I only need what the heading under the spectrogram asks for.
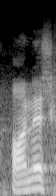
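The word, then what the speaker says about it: honest: एश, ऑनेस्ट का भी एच है और एयर का भी एच है। तो ये जो कॉन्सोनेंट एच लगा हुआ है इज़ नॉट प्रोनाउंस, इनको हम उच्चार में नहीं लेके आते, उच्चारते नहीं हैं इनको, हम इनको प्रोनाउंस नहीं करते, ये साइलेंट कहते हैं,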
